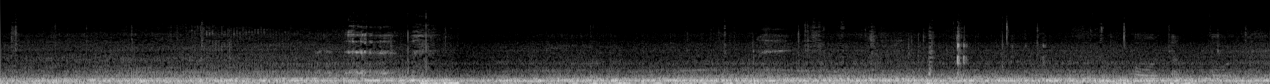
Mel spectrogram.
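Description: Car traffic on a road near Robinson Place in Calasiao, Pangasinan, Philippines, a loud continuous engine rumble heard from inside a vehicle, with voices talking over it.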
